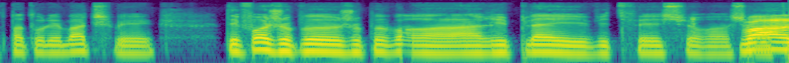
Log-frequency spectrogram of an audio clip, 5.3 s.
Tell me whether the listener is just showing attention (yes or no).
no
